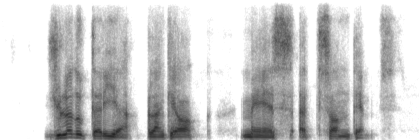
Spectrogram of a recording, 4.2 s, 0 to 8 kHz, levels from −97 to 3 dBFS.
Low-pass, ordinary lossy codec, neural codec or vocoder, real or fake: 7.2 kHz; Opus, 16 kbps; vocoder, 22.05 kHz, 80 mel bands, WaveNeXt; fake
